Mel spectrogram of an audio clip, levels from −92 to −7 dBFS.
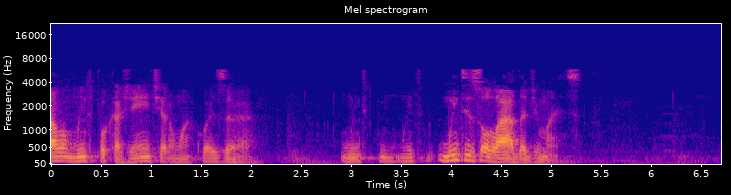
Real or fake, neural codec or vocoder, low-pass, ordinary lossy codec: real; none; 7.2 kHz; MP3, 24 kbps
